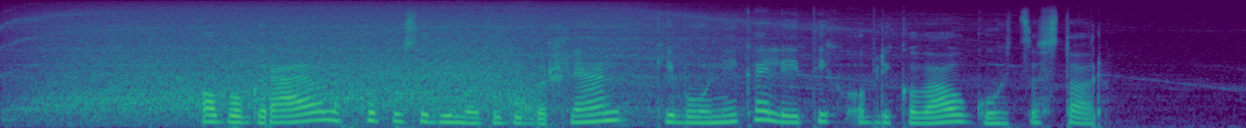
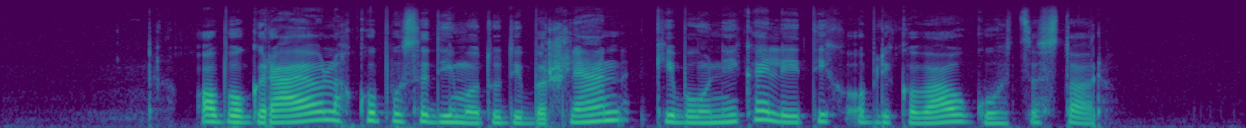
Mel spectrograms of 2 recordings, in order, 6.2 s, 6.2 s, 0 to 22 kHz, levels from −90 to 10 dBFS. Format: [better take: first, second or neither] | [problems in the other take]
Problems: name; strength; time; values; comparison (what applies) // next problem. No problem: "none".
second | background sound (Domestic sounds, home sounds); 9 dB below the speech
